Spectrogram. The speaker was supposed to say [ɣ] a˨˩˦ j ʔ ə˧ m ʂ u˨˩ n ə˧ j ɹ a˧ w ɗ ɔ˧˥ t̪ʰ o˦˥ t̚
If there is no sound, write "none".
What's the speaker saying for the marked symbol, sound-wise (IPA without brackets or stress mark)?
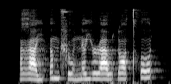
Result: ɣ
